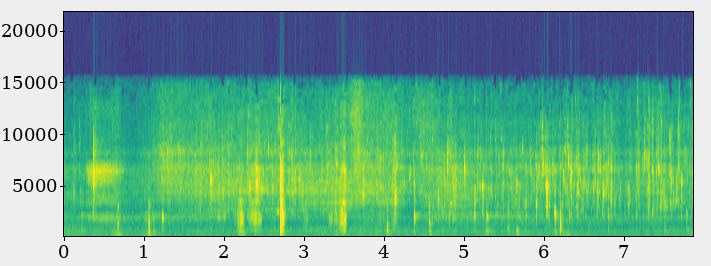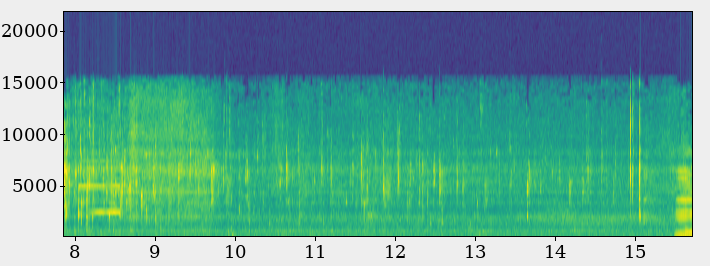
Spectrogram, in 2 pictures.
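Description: Chicken wings deep frying in hot oil, a steady dense sizzle and crackle with scattered sharp pops, close and continuous with no talking over it.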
